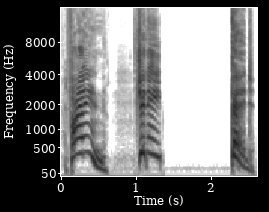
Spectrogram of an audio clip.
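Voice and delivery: very high, exasperated short cries; shouted order. A narrator's reading. Angry mother sending her daughter to bed, shouting. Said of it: "shouted Missus Weasley".

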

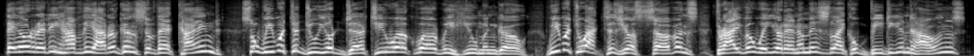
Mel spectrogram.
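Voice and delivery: high, outraged bellowing; furious bellow. A narrator's reading. Grey centaur raging at human girl, bellowing. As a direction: bellow it indignantly, pitched well up. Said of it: "and bellowed".

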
